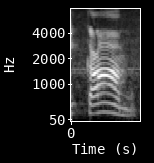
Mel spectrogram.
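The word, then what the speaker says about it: calm: एम से पहले एल आ गया तो हम एल का उच्चारण नहीं पढ़ेंगे। बोलेंगे काम।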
